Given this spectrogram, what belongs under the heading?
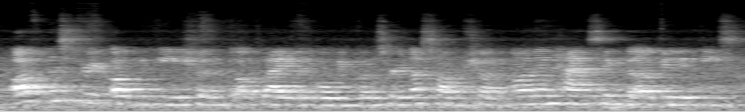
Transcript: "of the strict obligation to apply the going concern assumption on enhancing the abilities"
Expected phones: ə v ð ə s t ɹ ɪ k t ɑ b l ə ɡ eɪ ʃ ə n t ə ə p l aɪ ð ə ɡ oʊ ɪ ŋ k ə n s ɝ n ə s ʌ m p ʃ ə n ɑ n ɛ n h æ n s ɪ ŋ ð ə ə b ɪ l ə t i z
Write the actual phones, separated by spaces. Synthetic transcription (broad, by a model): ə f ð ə s t ɹ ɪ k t ɑ b l ə ɡ eɪ ʃ ə n t ə ə p l aɪ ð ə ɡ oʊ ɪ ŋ k ə n s ɝ n ə s ʌ m p ʃ ə n ɑ n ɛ n h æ n s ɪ ŋ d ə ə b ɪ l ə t i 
